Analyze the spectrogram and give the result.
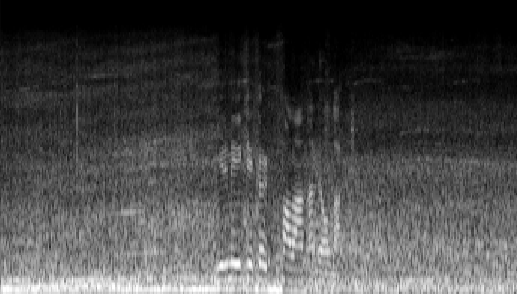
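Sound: street traffic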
